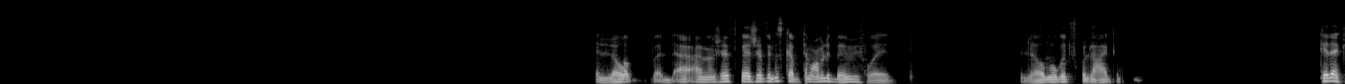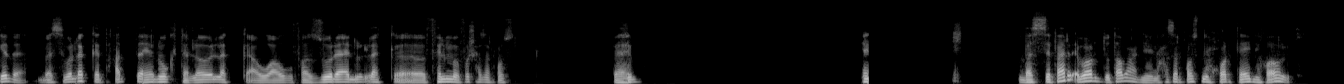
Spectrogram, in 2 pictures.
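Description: A speech recording with compressed frames skipped at 6.23, 8.05, 11.13, 14.87, 19.72, 22.12 and 26.41 s. At each point, whole blocks of coded audio never reach the output, so the speech lurches forward, losing somewhere between about 50 and 200 ms, with the longest losses at 8.05, 14.87 and 22.12 s. The jump sizes fit a codec frame of about 24 ms.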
